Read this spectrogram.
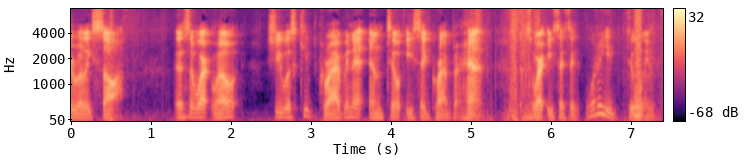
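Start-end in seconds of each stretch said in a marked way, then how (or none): none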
